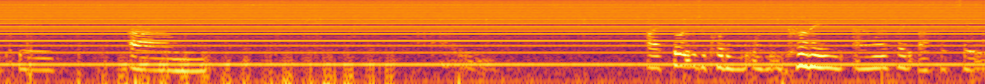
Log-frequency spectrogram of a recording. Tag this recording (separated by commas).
Speech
